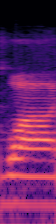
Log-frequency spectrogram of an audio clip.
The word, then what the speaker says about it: Roy: So I'm fairly sure this one's pronounced Mousquetaires du Roy, because Roy is pronounced Wa in French, and Mousquetaire...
